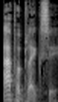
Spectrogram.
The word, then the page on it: apoplexy: anglais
